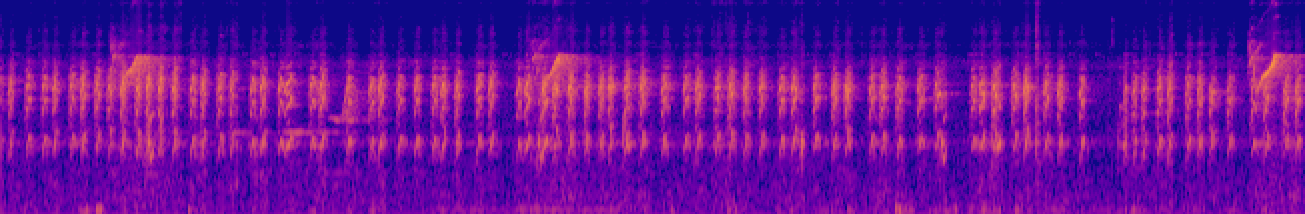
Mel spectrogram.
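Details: Wild bulbul of the southern dok taeng form answering a caged lure bird, strong-voiced but staying away from the cage; steady trains of rapid clicking notes, broken by three sharp rising whistled phrases, with faint low rumble behind.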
